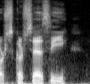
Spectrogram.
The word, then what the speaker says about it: Scorsese: digital and um, you know, uh, she Scorsese became a fan of hers, and or Scorsese.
